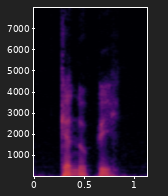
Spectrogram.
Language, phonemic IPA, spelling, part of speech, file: French, /ka.nɔ.pe/, canopée, noun, LL-Q150 (fra)-canopée.wav
- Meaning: canopy (in forest)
